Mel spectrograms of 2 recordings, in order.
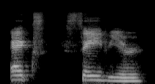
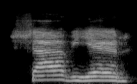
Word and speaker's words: Xavier: People comment on his accent, mispronounce his name, call him ex-savior, as if he had fallen from grace and could not be redeemed. Xavier, he says over and over. It's Basque. But they think Basque is a painter.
